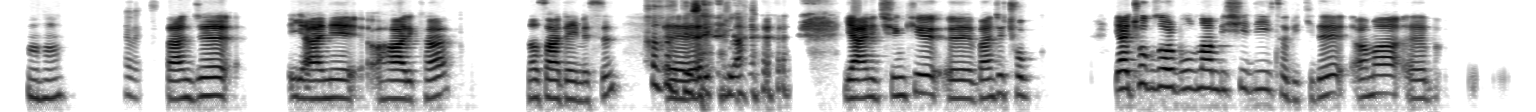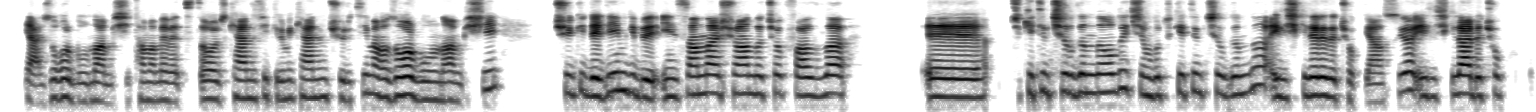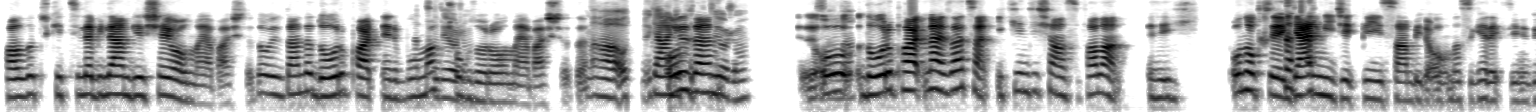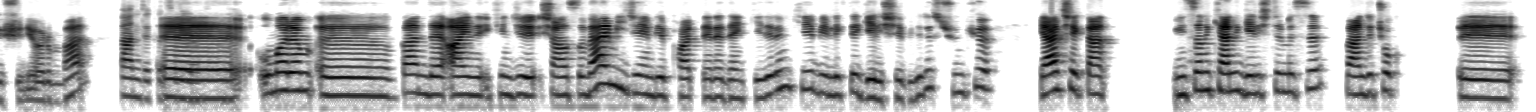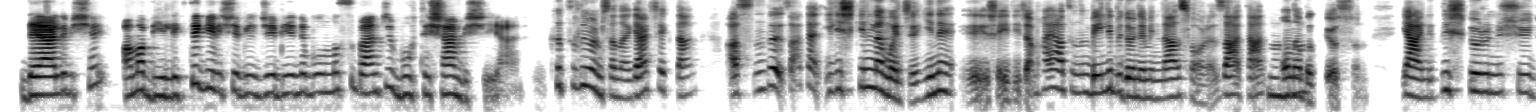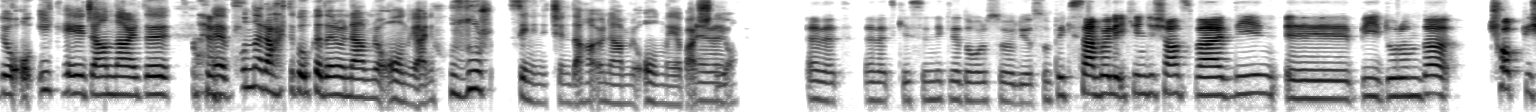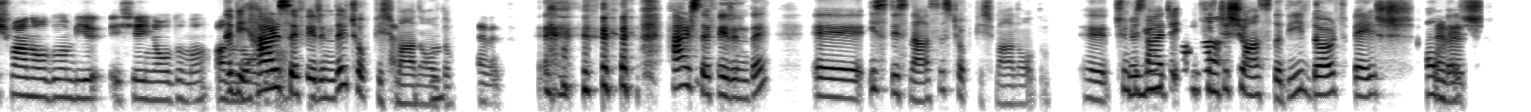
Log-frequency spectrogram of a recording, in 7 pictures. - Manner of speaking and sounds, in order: tapping; chuckle; other background noise; chuckle; chuckle; laughing while speaking: "Evet"; stressed: "çok"; chuckle; unintelligible speech; chuckle
- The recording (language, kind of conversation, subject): Turkish, unstructured, Aşkta ikinci bir şans vermek doğru mu?
- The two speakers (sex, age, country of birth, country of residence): female, 40-44, Turkey, Hungary; female, 40-44, Turkey, Malta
